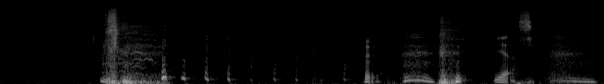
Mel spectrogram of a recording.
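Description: A young man laughs into a close microphone.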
